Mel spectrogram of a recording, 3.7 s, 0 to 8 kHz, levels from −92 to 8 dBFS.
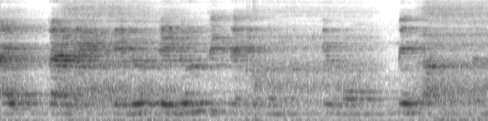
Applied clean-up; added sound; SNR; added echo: none; Breathing; 14 dB; reverberation time 0.7 s.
